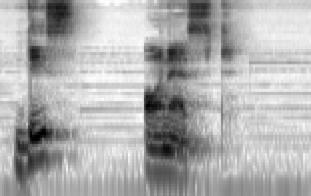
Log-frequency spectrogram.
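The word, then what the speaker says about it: dishonest: इसको आप हॉनेस्ट नहीं पढ़ेंगे, आपने एच को साइलेंट रखना है और इसको आप ऐसे प्रोनाउंस करेंगे डिसऑनेस्ट।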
